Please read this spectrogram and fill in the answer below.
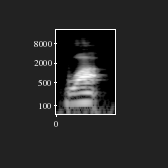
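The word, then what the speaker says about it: は: Okay, and then we have the particle wa. Okay, so it looks like a ha, but as you can see, it's pronounced wa.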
